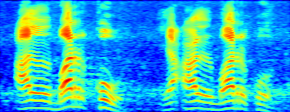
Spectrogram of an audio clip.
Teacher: Nah, berarti dibaca jelas. Ya, jadi huruf lamnya itu harus dibaca jelas, yaitu dengan sukun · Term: izhar qamariyah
